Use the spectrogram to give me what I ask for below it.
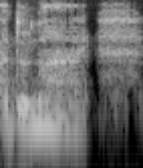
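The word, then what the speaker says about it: אֲדֹנָי: vayomer it's a vayoma Adonai stresses in the last syllable here Adonai this course is the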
